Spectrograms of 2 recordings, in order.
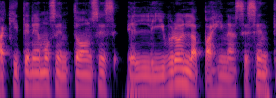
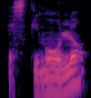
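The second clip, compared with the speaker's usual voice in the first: much softer "estimulo", weight on MU; stress on MU; 3 semitones lower, 10 dB quieter than usual. Shown as a demonstration. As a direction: say "estimulo" softly, leaning on MU. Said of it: "hago un golpe de voz". ("estimulo" suave, acentuado en MU)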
